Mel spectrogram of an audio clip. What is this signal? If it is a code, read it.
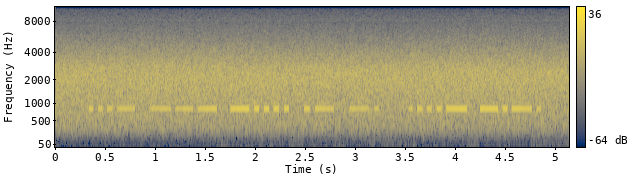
Morse code, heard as a keyed tone, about 25 wpm, 820 Hz, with heavy radio static and fading. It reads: VO6AN 4C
